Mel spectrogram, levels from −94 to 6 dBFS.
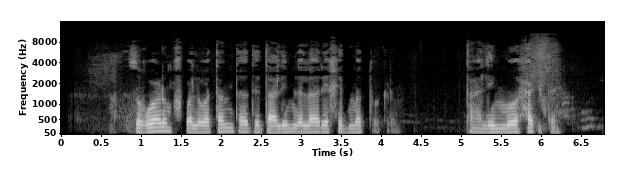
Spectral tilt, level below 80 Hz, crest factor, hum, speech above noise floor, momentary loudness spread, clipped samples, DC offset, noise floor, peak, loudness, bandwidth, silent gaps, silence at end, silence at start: -7.5 dB/octave; -60 dBFS; 20 dB; none; 51 dB; 14 LU; under 0.1%; under 0.1%; -71 dBFS; -2 dBFS; -20 LUFS; 9.4 kHz; none; 0.55 s; 0.65 s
